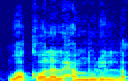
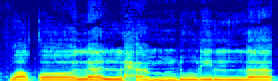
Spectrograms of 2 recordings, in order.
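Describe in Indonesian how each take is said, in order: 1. Suku kata 'la' diucapkan biasa, tanpa tekanan tambahan. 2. Suku kata 'la' ditekan dengan tekanan tambahan. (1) "Kalau kita baca untuk satu orang" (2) "yang dua orang itu ditekan sedikit"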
